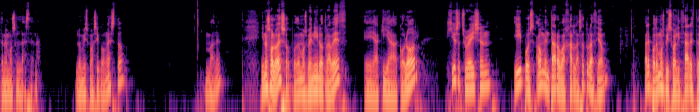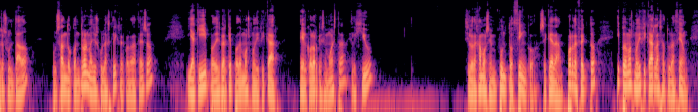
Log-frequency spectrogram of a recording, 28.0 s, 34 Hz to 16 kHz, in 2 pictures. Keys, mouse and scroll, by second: 4.4 click, 4.4 middle click, 5.8 shift+a, 8.7 shift+a, 12.6 ctrl+shift+click, 13.5 middle click, 13.8 scroll down 1, 15.5 scroll up 1, 16.2 middle click, 18.3 click, 22.9 click, 23.8 Left, 24.2 Return, 25.9 click.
